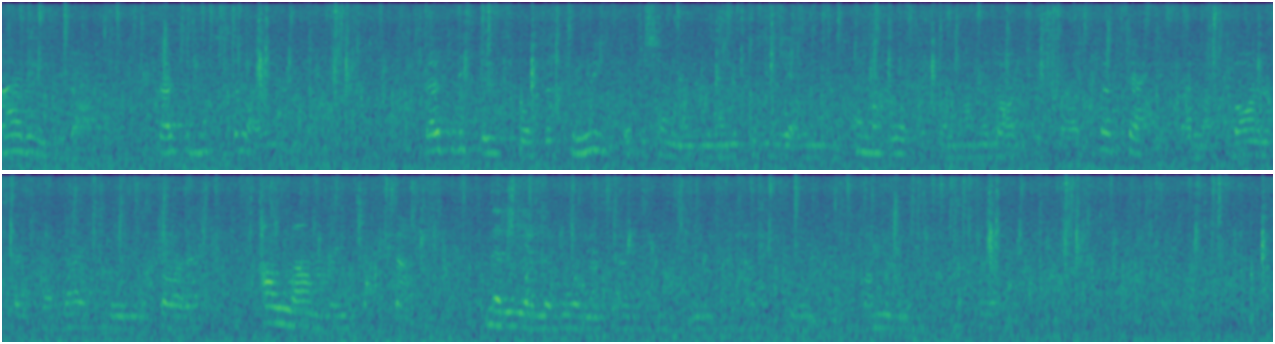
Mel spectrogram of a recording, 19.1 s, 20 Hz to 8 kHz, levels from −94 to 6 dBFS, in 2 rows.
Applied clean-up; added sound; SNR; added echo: none; Rain; -4 dB; reverberation time 1.0 s.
